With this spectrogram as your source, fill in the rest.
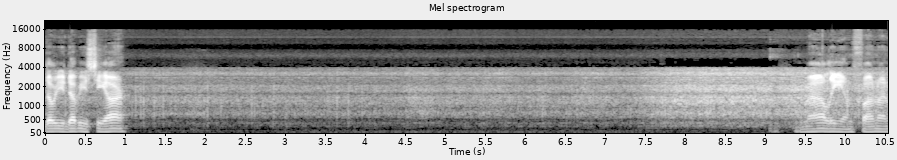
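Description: Radio static hisses steadily between voices.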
